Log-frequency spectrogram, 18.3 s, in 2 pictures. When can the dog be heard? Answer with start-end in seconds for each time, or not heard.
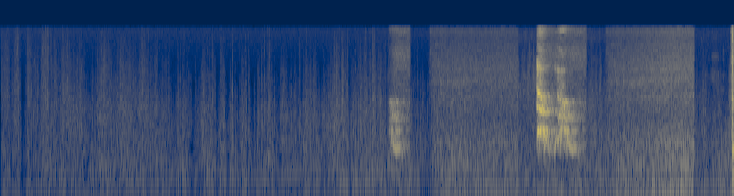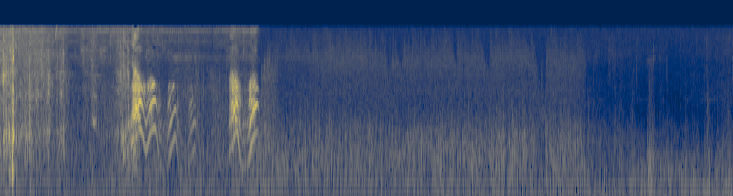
4.8-12.4.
